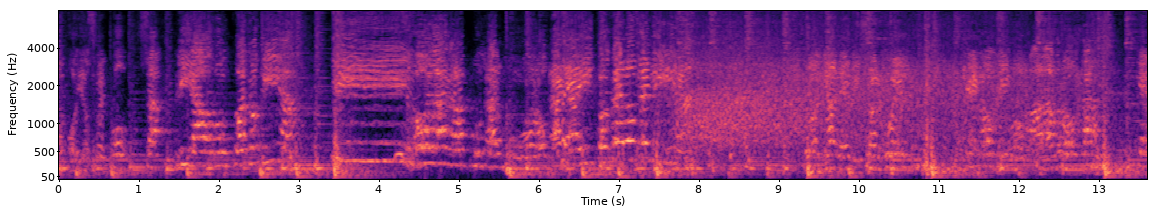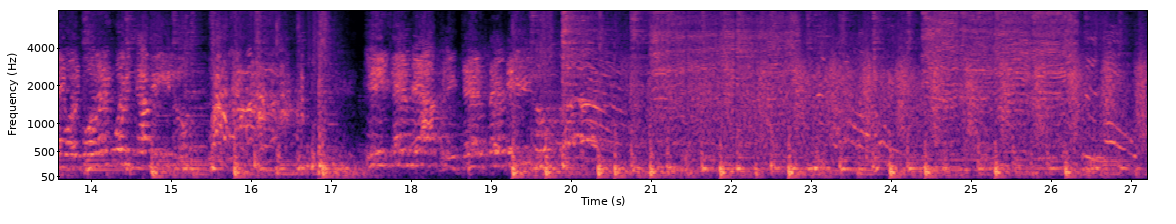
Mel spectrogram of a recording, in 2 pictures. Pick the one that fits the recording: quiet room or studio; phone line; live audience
live audience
